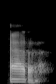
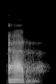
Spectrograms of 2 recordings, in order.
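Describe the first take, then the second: The two takes are said the same way.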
